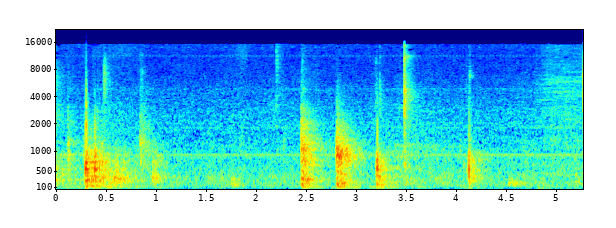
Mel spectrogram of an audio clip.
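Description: Backgammon checkers click and knock against a wooden board.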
